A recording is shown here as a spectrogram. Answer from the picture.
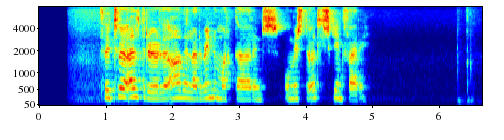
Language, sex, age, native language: Icelandic, female, 30-39, Icelandic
